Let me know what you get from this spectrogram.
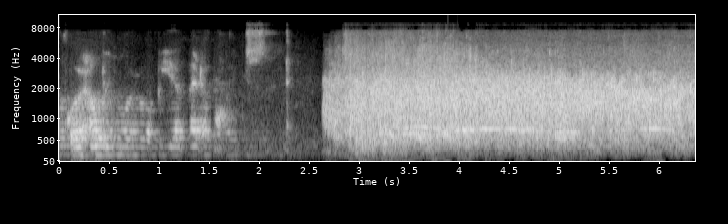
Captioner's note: audience applauding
